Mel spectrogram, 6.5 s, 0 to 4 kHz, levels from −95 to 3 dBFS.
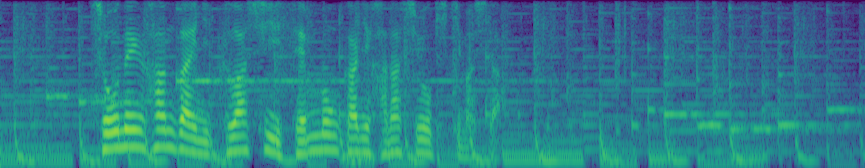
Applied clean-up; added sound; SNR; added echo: none; none; none; none.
